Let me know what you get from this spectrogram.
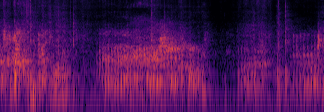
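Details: Mastiff Brick and Terrier Merry in a play-fight. Loud, continuous snarling growls swell and fade over about four seconds, dipping briefly near the end before rising again.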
